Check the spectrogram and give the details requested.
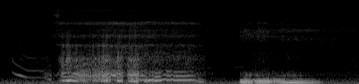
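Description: Deep, rough snoring with snorting, then a long low rattling breath from a sleeping pig; ordinary snoring.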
